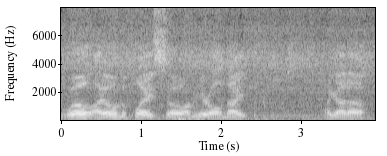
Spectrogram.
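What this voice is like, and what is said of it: Deep character voice. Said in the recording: “She's got a deep voice. ... Yes, she does.”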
